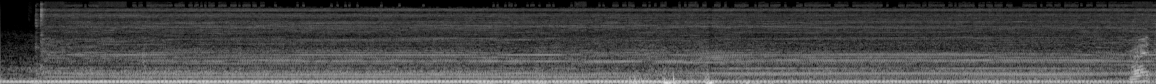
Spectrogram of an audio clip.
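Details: 1988 Hatteras 65 crew cabin marine AC unit after a control system replacement runs with a steady low hum and even drone, no rattles or surging, vents already blowing cold; normal running.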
